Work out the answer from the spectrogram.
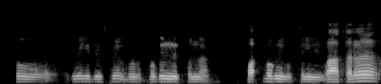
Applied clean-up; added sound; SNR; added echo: neural mask model DeepFilterNet 3.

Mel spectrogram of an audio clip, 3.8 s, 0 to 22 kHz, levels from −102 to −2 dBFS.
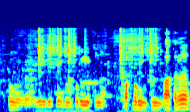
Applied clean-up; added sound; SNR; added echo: classical method Wiener filter.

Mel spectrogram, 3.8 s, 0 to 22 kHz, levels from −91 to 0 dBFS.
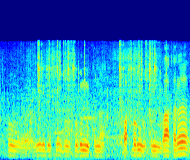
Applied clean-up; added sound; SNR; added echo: none; Coin (dropping); 8 dB; none.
